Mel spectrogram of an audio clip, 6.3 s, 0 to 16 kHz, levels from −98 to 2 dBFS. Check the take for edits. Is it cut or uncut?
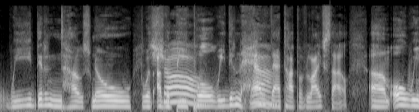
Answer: cut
